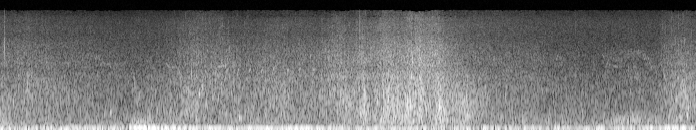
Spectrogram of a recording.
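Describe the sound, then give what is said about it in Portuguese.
Continuous ocean surf washing onto a shore, with broad hissing swells that rise and fall every few seconds over a low, steady rumble. No voices are heard. “Então agora você sai, começa a sair do mar”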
